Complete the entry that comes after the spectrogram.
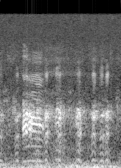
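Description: A goose honks a few times close by, short nasal calls in a quick uneven series, fairly quiet against low background noise.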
